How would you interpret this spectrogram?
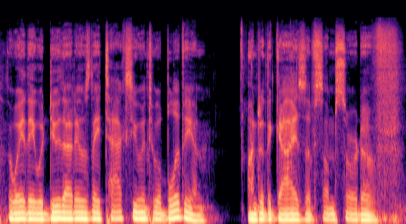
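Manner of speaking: ordinary talk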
